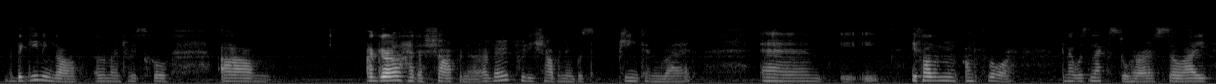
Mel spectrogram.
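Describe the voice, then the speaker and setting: A woman of thirty from Italy with an Italian accent, telling a personal story casually to camera in a hesitant, halting way. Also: deep voice. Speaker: vlogger. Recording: muffled lo-fi webcam audio, background noise. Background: classical music and faint room noise.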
